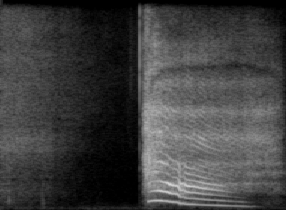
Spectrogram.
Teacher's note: you start out high pitched, but as you let it go, it's starting to get a little lower, and it's starting to settle a little lower. Whereas in the beginning, you feel it right in your nose or your nasal cavity, after you push it out some more, you feel it more in your throat and in your chest. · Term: sigh of relief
